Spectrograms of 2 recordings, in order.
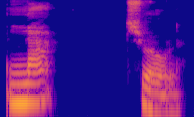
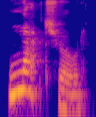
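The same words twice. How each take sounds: First: The word is said slowly, syllable by syllable. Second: The word is said quickly as one unit. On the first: "on le décompose" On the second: "Plus rapidement"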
